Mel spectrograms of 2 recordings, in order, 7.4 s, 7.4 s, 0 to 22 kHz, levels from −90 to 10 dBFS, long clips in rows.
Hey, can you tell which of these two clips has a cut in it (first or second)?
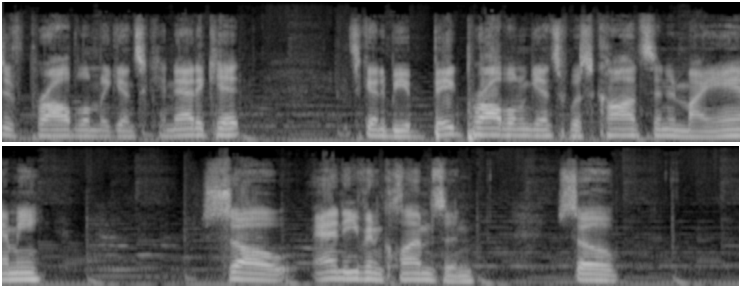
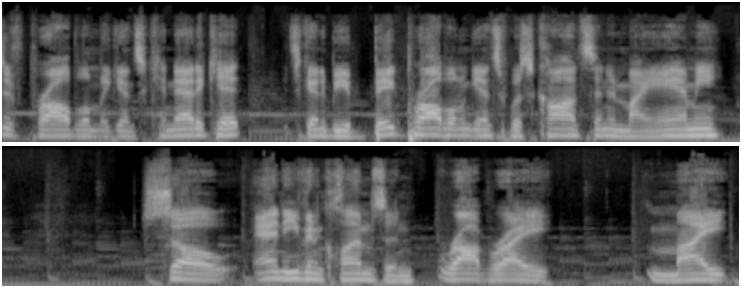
second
